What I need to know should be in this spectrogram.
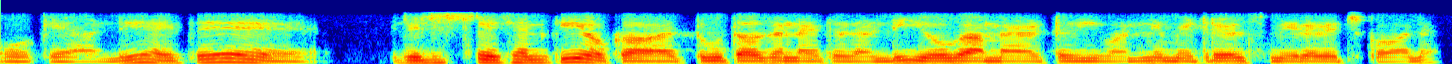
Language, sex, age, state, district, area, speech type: Telugu, male, 18-30, Telangana, Hanamkonda, urban, conversation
